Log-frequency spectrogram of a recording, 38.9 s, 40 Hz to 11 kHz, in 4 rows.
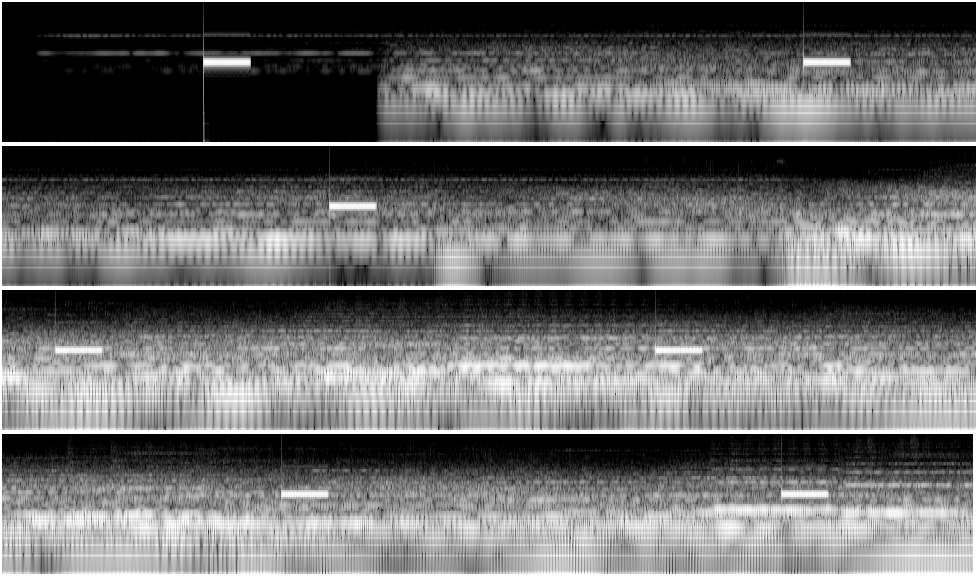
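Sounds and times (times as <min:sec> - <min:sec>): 
relaxing meditative background music at 70 bpm: 0:00.4 - 0:38.9.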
